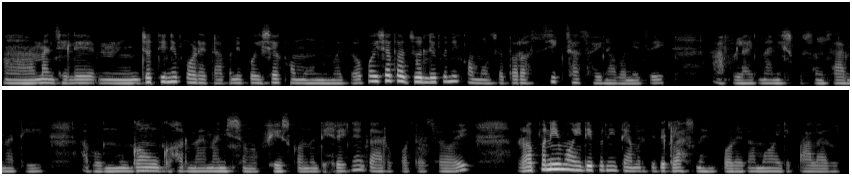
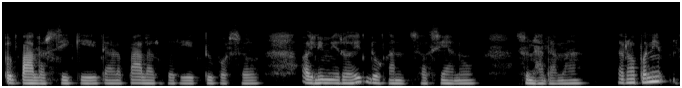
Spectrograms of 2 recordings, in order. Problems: none marked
